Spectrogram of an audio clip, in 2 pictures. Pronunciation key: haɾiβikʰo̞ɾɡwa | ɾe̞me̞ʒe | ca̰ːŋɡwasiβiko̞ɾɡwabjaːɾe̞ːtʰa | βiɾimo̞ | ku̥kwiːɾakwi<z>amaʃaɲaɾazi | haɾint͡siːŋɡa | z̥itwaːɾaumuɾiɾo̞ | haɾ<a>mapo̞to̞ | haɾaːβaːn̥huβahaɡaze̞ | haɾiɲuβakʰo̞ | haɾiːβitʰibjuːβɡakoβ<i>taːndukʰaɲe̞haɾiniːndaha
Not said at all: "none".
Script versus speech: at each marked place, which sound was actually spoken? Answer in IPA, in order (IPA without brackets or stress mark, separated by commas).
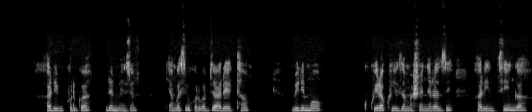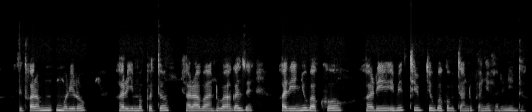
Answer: z, i, i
